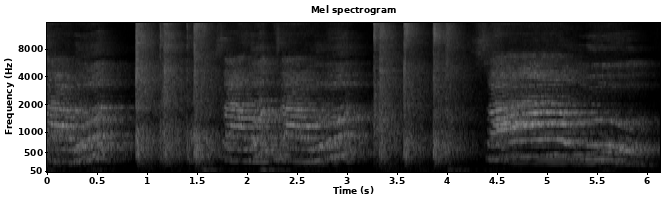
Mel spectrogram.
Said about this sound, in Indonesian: Tepuk salut dulu buat kita semua.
